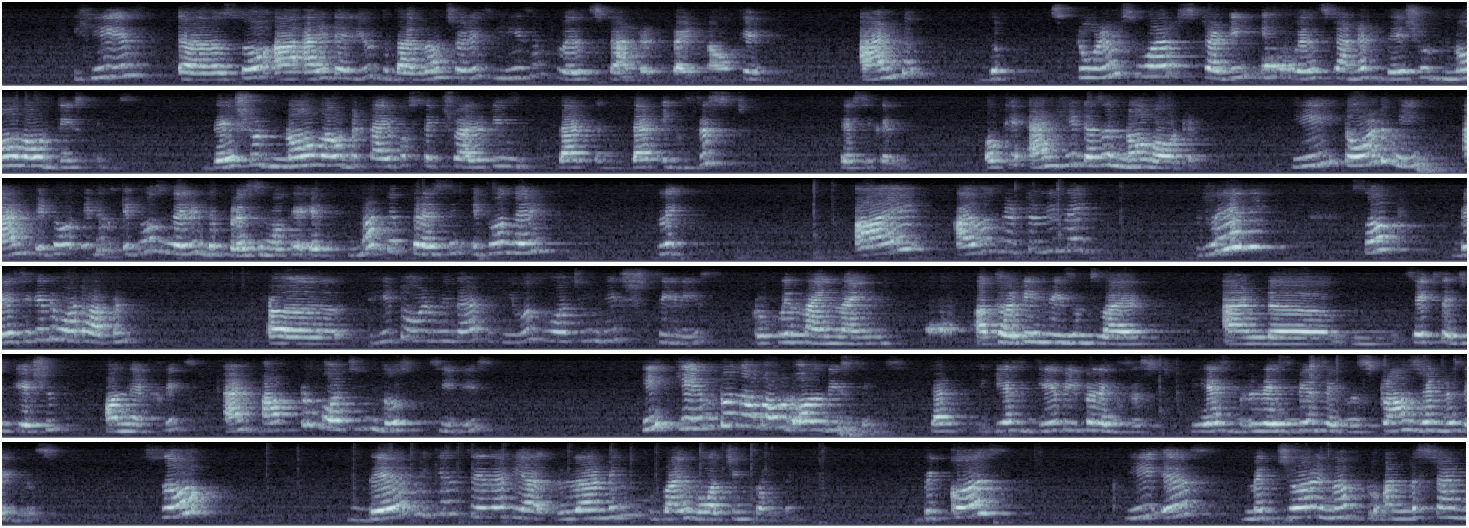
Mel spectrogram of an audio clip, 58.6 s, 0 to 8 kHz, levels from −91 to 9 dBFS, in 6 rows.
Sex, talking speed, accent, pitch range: female, 150 wpm, native, 260-345 Hz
